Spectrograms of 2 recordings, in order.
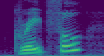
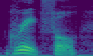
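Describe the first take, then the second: First: Mildly incredulous question, pitched up; incredulous echo. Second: Low, soft falling echo of the word; stung repetition. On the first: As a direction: throw the word back as a rising question. Wife stung by mother-in-law's word. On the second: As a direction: repeat it lower and quieter, as a statement. Wife bitterly repeats the word. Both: A narrator's reading.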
